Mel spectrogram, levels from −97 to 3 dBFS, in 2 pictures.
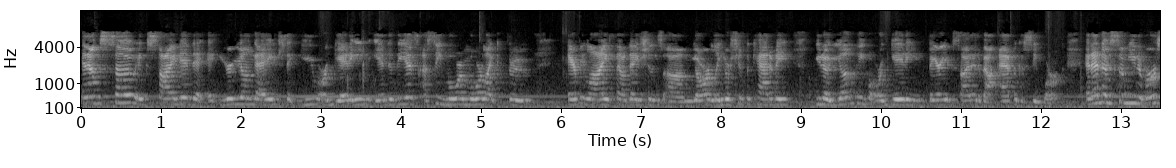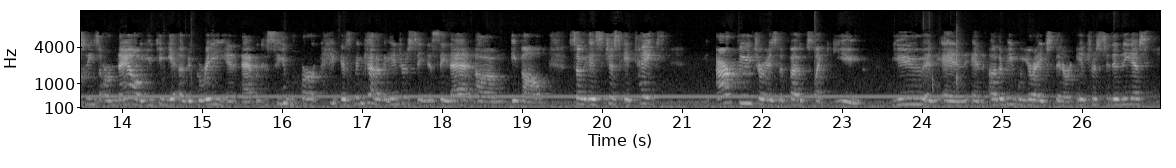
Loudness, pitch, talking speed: -34 LUFS, 225 Hz, 200 wpm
